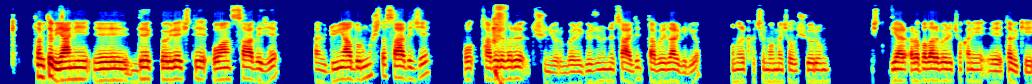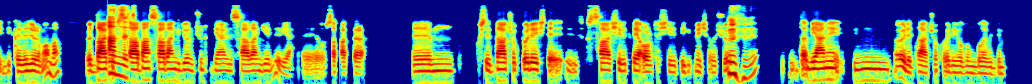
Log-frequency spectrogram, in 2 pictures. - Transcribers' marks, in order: other background noise; chuckle; tapping; other noise
- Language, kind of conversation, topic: Turkish, podcast, Telefonunun şarjı bittiğinde yolunu nasıl buldun?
